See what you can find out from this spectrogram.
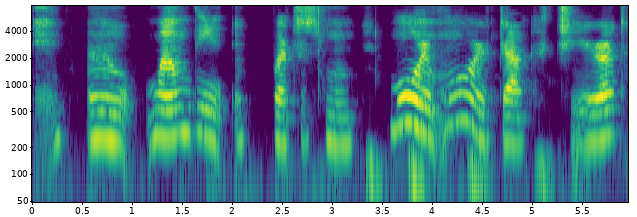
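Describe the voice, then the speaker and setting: A child reading a Christmas picture book aloud, halting and stumbling over words. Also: medium pitch, a little hiss or hum.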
